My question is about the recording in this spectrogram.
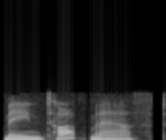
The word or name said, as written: main-topmast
